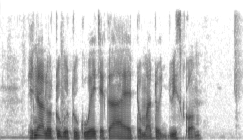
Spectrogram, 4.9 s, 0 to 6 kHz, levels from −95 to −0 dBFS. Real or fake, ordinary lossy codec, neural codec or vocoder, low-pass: real; none; none; 5.4 kHz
